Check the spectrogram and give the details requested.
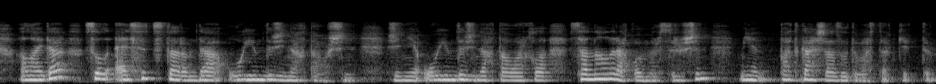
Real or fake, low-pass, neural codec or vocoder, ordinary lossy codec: fake; 7.2 kHz; vocoder, 24 kHz, 100 mel bands, Vocos; none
